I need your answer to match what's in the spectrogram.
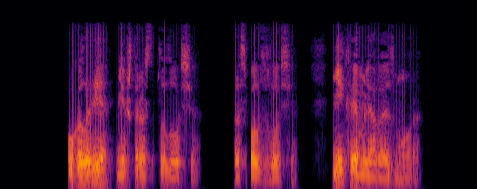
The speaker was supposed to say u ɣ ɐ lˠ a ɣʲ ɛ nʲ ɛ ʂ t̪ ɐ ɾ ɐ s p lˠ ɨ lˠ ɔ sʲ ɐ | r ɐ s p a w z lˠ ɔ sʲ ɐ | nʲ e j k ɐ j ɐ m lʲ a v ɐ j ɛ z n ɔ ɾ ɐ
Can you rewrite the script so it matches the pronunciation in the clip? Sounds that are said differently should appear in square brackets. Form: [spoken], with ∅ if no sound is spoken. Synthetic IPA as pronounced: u ɣ ɐ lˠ a [vʲ] ɛ nʲ ɛ ʂ t̪ ɐ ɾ ɐ s p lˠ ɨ lˠ ɔ sʲ ɐ | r ɐ s p a w z lˠ ɔ sʲ ɐ | nʲ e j k ɐ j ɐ m lʲ a v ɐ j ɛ z [m] ɔ ɾ ɐ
